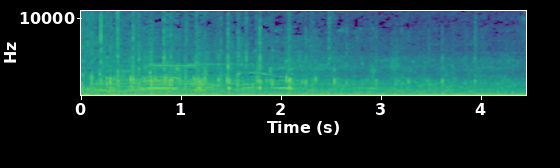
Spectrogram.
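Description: Lacrosse players on the field shouting short calls to each other, amid scattered sharp clicks, over a steady low background rumble. The shouts and clicks thin out after about two and a half seconds.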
